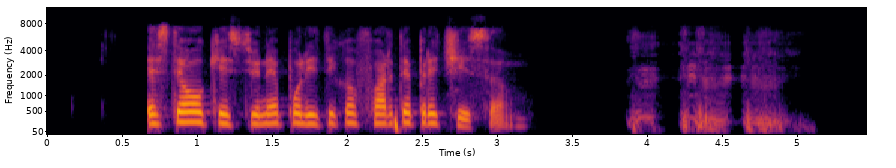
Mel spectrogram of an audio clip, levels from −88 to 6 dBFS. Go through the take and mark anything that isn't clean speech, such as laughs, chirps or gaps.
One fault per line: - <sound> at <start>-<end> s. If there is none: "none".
- dropout at 0.6-0.7 s
- throat clearing at 3.9-5.1 s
